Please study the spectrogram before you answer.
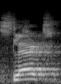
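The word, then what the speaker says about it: slats: और इसके ठीक अपोजिट आगे की तरफ लगा होता है स्लैट्स। बहुत से लोग इसको लैट्स भी बोलते हैं, एस को साइलेंट कर देते हैं।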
